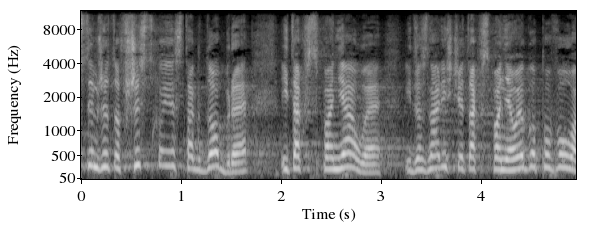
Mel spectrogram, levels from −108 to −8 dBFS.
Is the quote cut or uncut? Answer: cut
